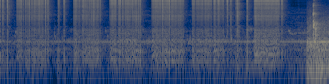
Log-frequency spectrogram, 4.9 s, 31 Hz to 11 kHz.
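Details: Ramco 120 A MIG welder, current turned up for a longer weld: crackling hissing arc in short runs with brief gaps, no sputtering; clean normal weld.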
